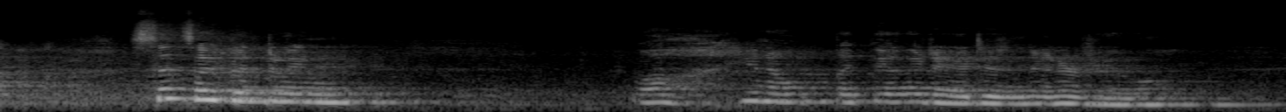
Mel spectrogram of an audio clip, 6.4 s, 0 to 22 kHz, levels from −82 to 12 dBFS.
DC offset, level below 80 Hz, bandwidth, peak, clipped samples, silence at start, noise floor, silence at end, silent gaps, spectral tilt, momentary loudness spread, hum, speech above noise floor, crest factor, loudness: under 0.1%; -70 dBFS; 11.5 kHz; -10 dBFS; under 0.1%; 0 s; -55 dBFS; 0 s; none; -5 dB/octave; 20 LU; none; 27 dB; 20 dB; -29 LUFS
